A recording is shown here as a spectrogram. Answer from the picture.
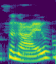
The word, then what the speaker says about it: Sonaya: Would you like to introduce yourself and make sure that I've got it right, please? – Sure thing. So I'm Sonia Williams.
